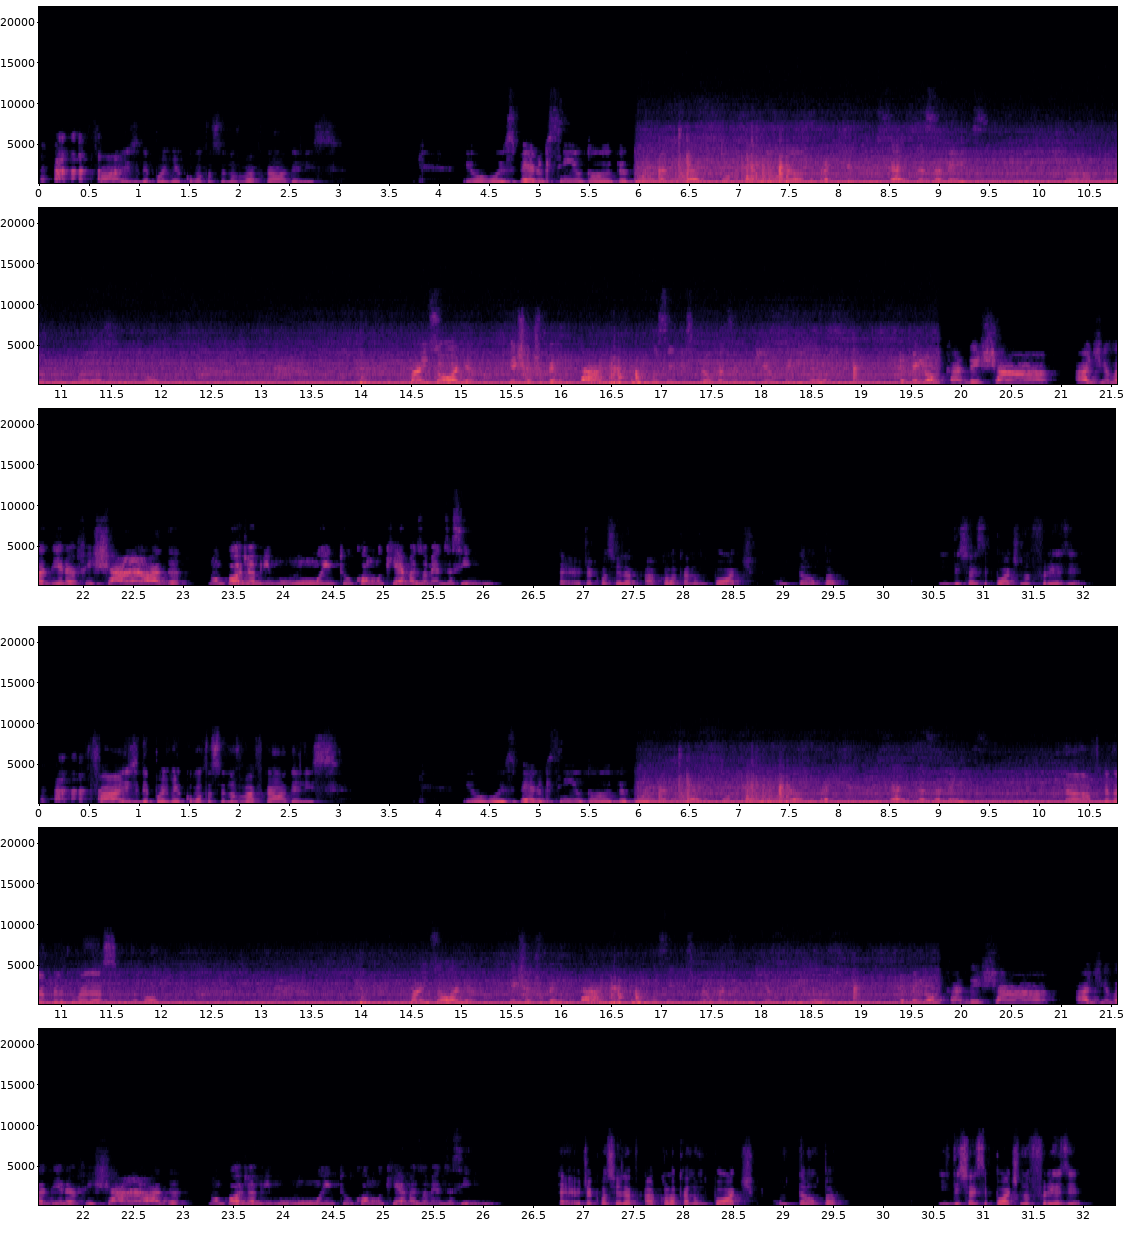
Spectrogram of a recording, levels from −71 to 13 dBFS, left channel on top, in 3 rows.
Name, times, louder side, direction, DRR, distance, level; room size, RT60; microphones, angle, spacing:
voice 1, 0.0-0.5 4.2-9.4 13.4-13.7 14.5-16.5 16.8-18.7 19.4-20.9 21.1-23.0 23.3-26.1, left 3 dB, 65° left, 2.1 m, -31 dB
voice 2, 0.5-3.0 10.2-12.1 26.8-29.6 30.6-32.0, right 4 dB, 60° right, 1.1 m, -34 dB
sound 1, 6.0-19.8, left 1 dB, 30° left, 1.3 m, -25 dB
21.0 x 12.5 x 2.6 m
head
